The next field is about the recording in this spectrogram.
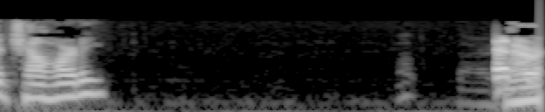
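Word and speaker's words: Chaudhary: Is that how you say it, Chowdhury?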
